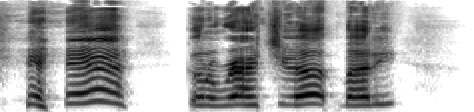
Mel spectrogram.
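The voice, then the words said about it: Put-on Southern accent, parody cop. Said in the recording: “the Southern accent there. I'm making a parody of the movies that make fun of cops like that.”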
